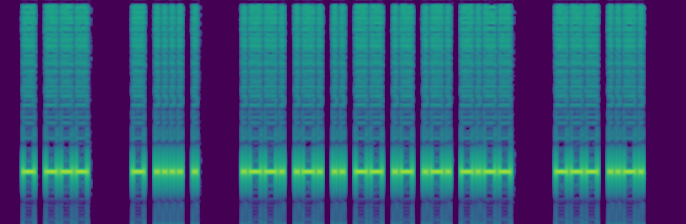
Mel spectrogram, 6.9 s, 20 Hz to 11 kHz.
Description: Morse code, heard as a keyed tone, about 32 wpm, 800 Hz. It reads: TO THE PRIMARY OF
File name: Technical Subjects / Technical Subjects-mp3s / Sw Pwr Sup @30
